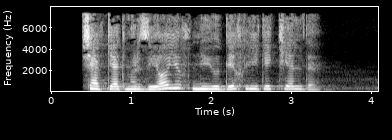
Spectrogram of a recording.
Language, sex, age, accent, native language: Uzbek, female, 18-24, Farg'ona, Uzbek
